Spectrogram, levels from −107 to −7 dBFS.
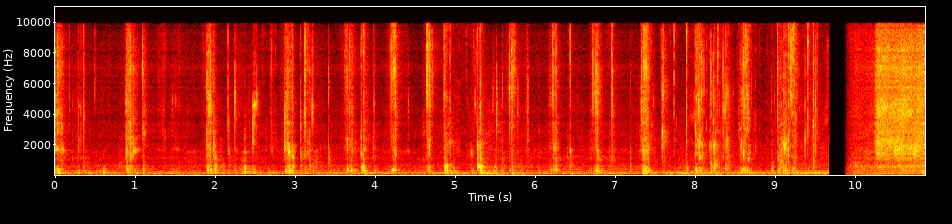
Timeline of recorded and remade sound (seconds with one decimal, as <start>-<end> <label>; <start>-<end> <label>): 0.0-4.9 remade; 4.9-5.4 recorded; 5.4-7.4 remade; 7.4-10.0 recorded; 10.0-10.9 remade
